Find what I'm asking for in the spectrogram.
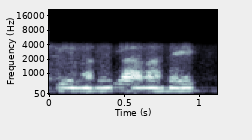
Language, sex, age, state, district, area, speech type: Bodo, female, 45-60, Assam, Kokrajhar, rural, conversation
